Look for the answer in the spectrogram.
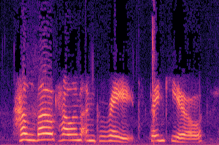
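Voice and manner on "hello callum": high, enthusiastic voice. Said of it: "you sound so enthusiastic".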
